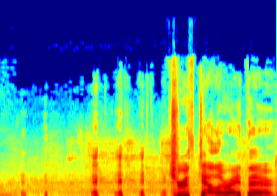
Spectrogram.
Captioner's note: laughs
